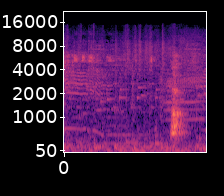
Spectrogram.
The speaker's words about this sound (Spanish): Se escuchan a la perrita ladrar y que se va es porque hay sonidos o cosas ah. espectrales aquí en este asunto.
